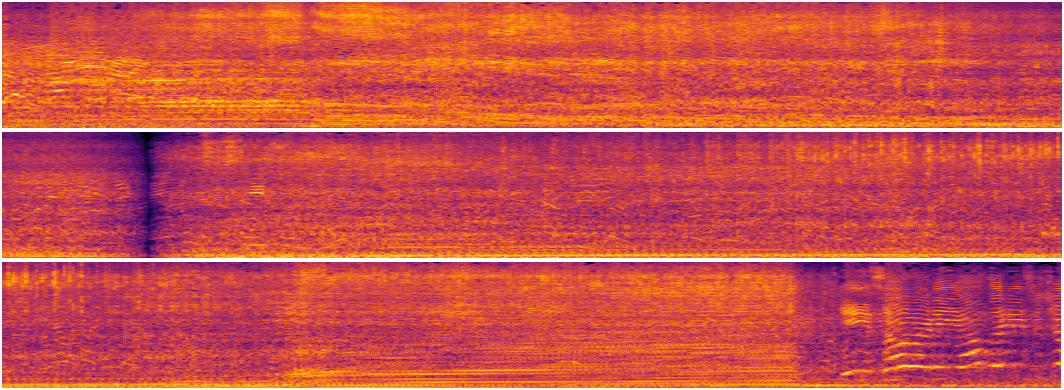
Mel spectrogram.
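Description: Several race car engines running hard on a short oval, cars passing with their engine notes rising and falling as they go by. The sound cuts out briefly about eight seconds in.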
